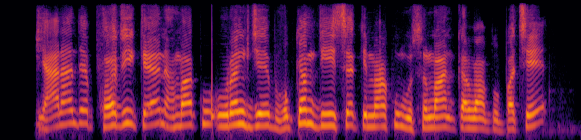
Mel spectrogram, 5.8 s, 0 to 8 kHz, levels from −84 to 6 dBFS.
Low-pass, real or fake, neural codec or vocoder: 7.2 kHz; fake; codec, 16 kHz, 1 kbps, X-Codec, HuBERT features, trained on balanced general audio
